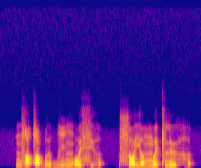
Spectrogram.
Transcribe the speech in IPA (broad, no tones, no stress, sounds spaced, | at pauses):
n z ɨ tˤ i b ɨ b i ŋ o sʲ ə̤ | s ɔ j ə m ɵ tʲ l ʉ h ə̤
